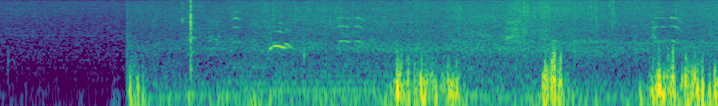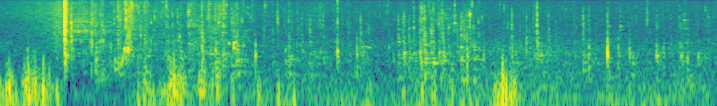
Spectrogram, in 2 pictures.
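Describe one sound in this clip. Drops of water splash into a bucket outdoors.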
